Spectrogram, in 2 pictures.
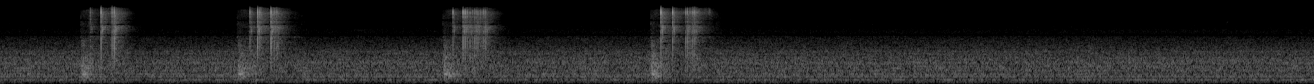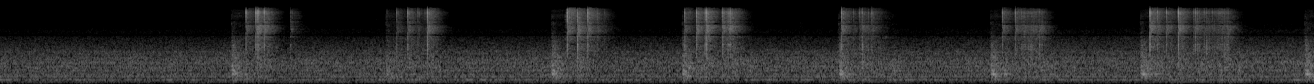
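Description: A welder crackles and buzzes in short bursts.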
